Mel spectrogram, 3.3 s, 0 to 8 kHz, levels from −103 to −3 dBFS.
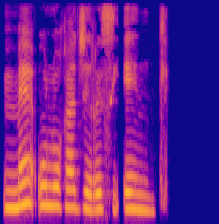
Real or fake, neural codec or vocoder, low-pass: real; none; 7.2 kHz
